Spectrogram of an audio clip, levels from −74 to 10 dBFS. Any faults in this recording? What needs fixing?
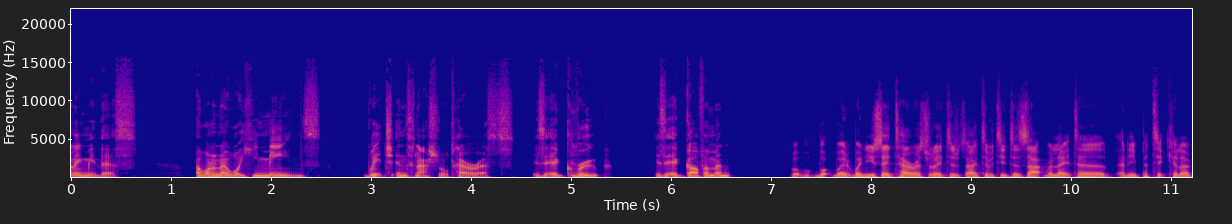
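A sharp, brief snap sits on top of the speech at 2.29 s, just after "to know what he", peaking around -25 dBFS. This electrical switching spike is likely an arc from a nearby switch, motor or static discharge picked up by the audio line. To prevent it, keep cables shielded and away from switching equipment, and use proper grounding.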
